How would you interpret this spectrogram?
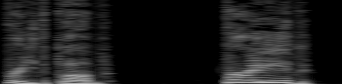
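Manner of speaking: high, loud desperate cry; shouting to keep him conscious. A narrator's reading. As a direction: yell to keep him awake. Doing CPR, desperate.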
